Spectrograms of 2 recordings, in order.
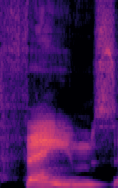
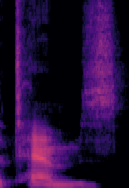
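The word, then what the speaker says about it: Thames: it the times and because I knew it wasn't pronounced fames and then uh when I was editing I looked it up it's called the temps but uh that's just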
